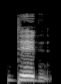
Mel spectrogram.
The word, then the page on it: didn't: American English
